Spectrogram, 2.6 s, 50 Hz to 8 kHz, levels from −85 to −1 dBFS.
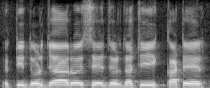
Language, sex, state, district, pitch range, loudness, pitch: Bengali, male, Assam, Hailakandi, 165-180 Hz, -14 LUFS, 170 Hz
